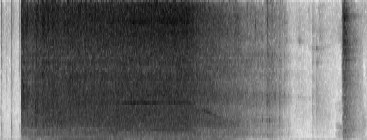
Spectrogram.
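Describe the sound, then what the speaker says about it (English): A blender whirs loudly at a steady pitch for several seconds while blending Oreo cookies, then winds down as the motor slows to a stop, followed by a brief clunk. "And now we blend."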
